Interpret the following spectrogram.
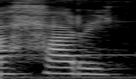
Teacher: Terakhir yaitu glotal, yaitu bunyi yang muncul dari hambatan di pita suara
